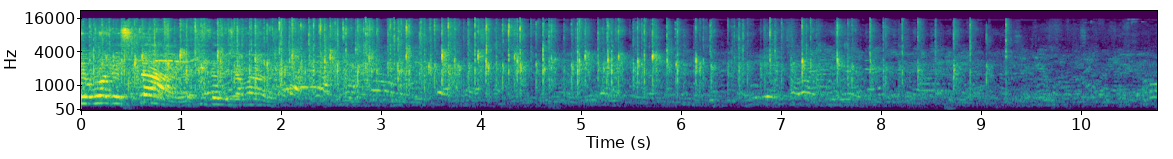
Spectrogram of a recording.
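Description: A blues band plays loudly and slowly fades.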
